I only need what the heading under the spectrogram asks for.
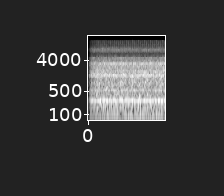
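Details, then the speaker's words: Engine after fixing white exhaust smoke from the PCV valve: smooth, even idle with steady hum, no knocks or misses; earlier noise gone. "Andar na may tuwang-tuwa ng boss namin. Wala na yung ingay."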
